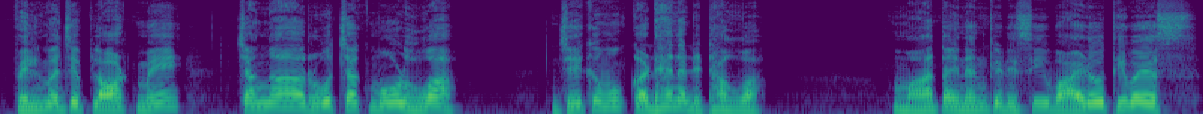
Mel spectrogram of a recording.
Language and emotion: Sindhi, surprised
